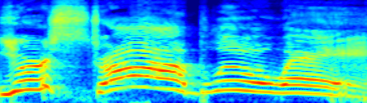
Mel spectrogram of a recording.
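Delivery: put-on, very high, very slow, swooping sing-song holler. Retelling a drive-thru worker yelling: imitating a yell. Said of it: "she yells at me".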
